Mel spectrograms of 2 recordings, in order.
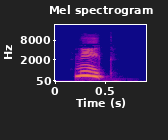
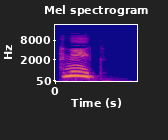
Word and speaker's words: هنيك: هنيك. هنيك. – This word starts with an H sound followed immediately by an N sound. Listen again and repeat. – هنيك.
